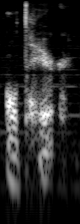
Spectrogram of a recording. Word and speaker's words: Altair: Yeah, I figured there'd be a lot of Assassin's Creed fans listening too, and they'll know that word as Altair. But my understanding is that the star is pronounced Altair.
